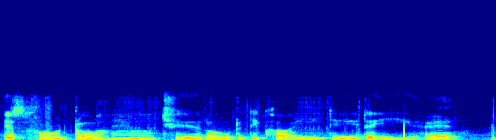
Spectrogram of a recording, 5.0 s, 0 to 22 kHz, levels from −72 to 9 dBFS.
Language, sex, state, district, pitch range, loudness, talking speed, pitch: Hindi, female, Madhya Pradesh, Katni, 165-185 Hz, -22 LUFS, 110 wpm, 170 Hz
